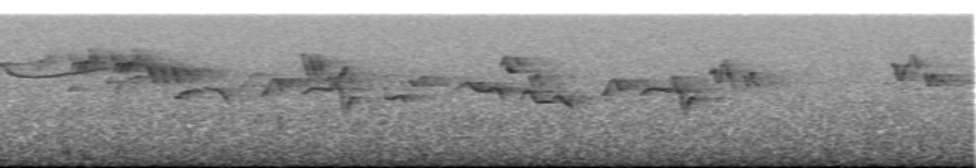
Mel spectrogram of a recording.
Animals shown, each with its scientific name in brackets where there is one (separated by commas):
Red-eyed Vireo (Vireo olivaceus), Rose-breasted Grosbeak (Pheucticus ludovicianus), Mourning Warbler (Geothlypis philadelphia), Eastern Wood-Pewee (Contopus virens)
